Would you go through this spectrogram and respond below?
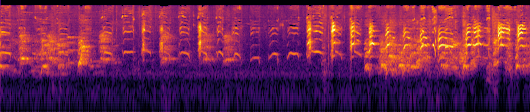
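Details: Border Collie puppy siblings yipping together: sharp, high, rising-falling yelps repeated rapidly, at times in clusters and at times spaced out, with whimpering squeals mixed between them.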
